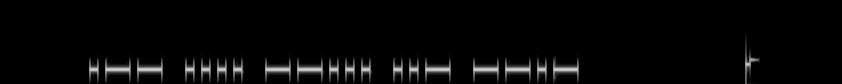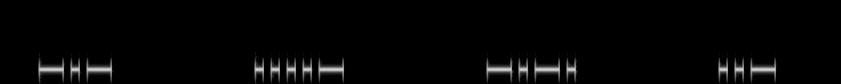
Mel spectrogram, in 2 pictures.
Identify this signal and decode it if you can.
Morse code, heard as a keyed tone, about 16 wpm, spaced as for 8 wpm, 700 Hz. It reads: WH7UQ K4CU
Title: USA Call Signs - 6x Character Spacing - 15wpm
